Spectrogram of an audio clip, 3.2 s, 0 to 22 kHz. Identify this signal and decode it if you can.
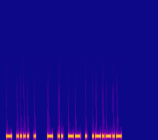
Morse code, heard as a keyed tone, about 34 wpm, 700 Hz. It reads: THE TIME.
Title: Sentences from Top 1000 Words - Review Part 4 - 35wpm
